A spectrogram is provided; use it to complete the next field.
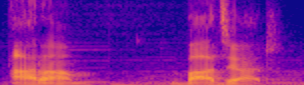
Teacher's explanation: জিওভার যে অগ্রভাগটা সেটা হচ্ছে কম্পিত হয় এবং এটা যেটা হয় যে দন্তমূলকে দাঁতের যে মূলটা থাকে ওখানে একাধিকবার খুব দ্রুত আঘাত করে · যেমন আরাম, বাজার, জিহ্বার অগ্রভাগটা কি হচ্ছে? অগ্রভাগটা কম্পিত হচ্ছে এবং দন্তমূলের যেই অংশটা সেই জায়গাটাতে হচ্ছে একাধিকবার খুব ফাস্ট স্পর্শ হচ্ছে, এই জন্য হচ্ছে আমরা এটাকে বলছি কম্পনজাত ধ্বনি, খুব দ্রুত আঘাত হচ্ছে ওই জায়গাটাতে।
